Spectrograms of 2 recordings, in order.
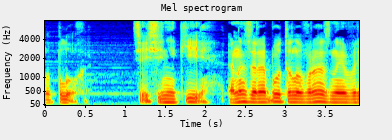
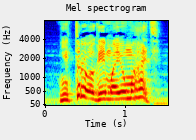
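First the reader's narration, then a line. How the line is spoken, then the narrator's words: Girl yelling. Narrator (Russian): орала девочка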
